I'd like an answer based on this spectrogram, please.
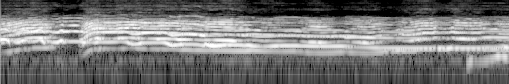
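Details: Siberian Huskies howling to communicate and demand attention at the start of a bike ride: one continuous loud chorus of smooth, slowly falling harmonic howls lasting the whole five seconds.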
